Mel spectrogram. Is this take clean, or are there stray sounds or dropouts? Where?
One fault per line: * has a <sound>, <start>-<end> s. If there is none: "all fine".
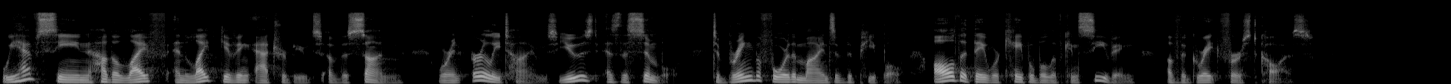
all fine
